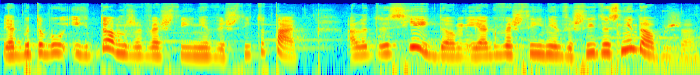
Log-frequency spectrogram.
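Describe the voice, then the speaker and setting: High-voiced woman playing a tabletop game. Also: animated, brisk, faint music behind. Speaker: player. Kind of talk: casual in-character tabletop roleplay.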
